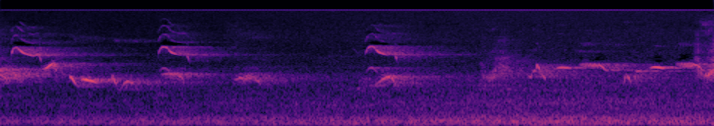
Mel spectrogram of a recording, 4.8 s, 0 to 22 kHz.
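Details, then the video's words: Greater racket-tailed drongo singing on 7 February 2018: repeated bell-like notes with sharp upper overtones, followed by a chattering warble and a drawn-out whistle, with steady environmental hiss underneath. "Singing Racket Tailed Drongo"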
